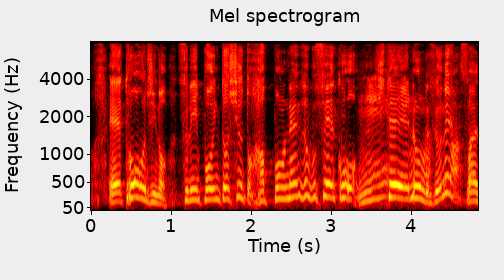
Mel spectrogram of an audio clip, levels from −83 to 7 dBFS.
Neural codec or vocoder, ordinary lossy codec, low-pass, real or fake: codec, 16 kHz, 16 kbps, FunCodec, trained on LibriTTS, 50 frames a second; none; none; fake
